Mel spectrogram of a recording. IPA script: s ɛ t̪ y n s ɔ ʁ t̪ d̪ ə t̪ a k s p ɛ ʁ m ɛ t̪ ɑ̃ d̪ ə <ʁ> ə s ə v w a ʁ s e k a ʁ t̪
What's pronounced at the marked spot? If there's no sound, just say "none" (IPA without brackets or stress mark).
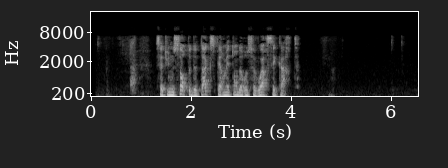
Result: ʁ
